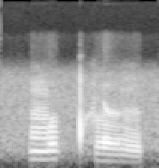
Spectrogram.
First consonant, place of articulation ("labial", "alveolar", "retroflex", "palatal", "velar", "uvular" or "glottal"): labial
